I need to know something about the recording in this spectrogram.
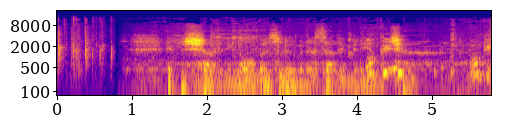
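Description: An elderly man speaks closely into a microphone.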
